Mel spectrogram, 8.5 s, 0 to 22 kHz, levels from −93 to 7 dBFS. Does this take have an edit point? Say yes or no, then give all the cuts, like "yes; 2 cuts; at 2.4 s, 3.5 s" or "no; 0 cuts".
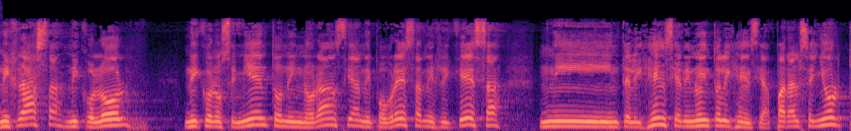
no; 0 cuts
